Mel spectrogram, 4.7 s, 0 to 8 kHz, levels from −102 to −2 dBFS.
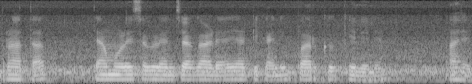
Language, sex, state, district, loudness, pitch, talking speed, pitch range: Marathi, male, Maharashtra, Chandrapur, -26 LUFS, 115 Hz, 115 wpm, 115-120 Hz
